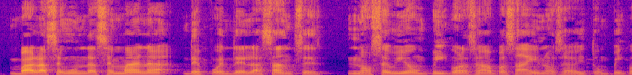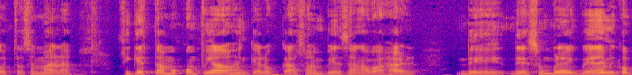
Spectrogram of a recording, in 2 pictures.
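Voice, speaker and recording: Male health official, Puerto Rican accent, creaky mid-range voice, explanatory press-briefing answers with halting restarts. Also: mid-range voice, fairly even intonation. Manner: halting, repeats words mid-sentence.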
